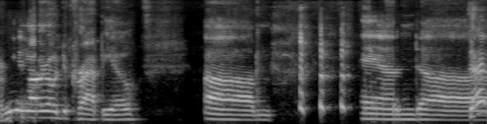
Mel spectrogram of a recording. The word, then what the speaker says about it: DiCaprio: Uh, so it had it had, uh, Leonardo Caprio. Leonardo DiCaprio. Um, and, uh, that is not how you pronounce that.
